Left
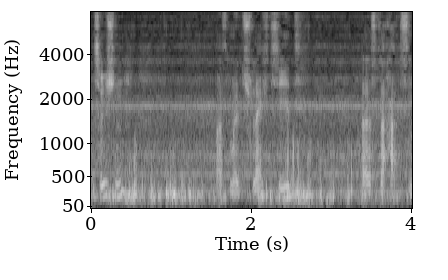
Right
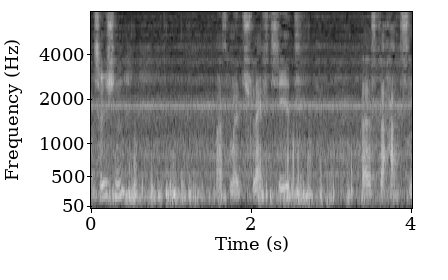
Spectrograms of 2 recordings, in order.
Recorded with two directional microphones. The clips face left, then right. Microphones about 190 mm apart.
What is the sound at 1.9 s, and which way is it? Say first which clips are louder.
Speech: right 1 dB; centre (ahead or behind).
